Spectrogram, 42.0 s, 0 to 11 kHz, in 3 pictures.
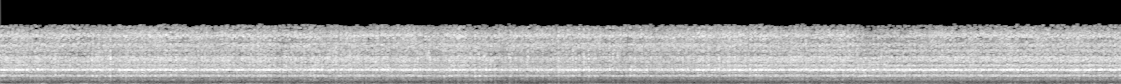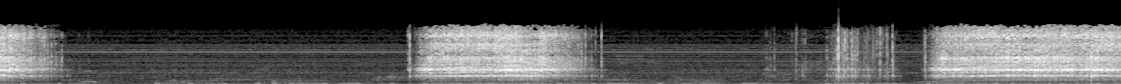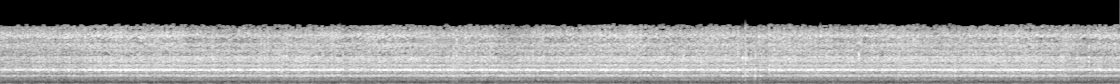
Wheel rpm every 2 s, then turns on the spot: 160, 160, 160, 170, 160, 160, 160, 20, 0, 40, 80, 0, 40, 150, 160, 160, 160, 160, 160, 160, 160.
none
